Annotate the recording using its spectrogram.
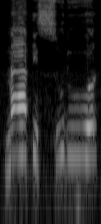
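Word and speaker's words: ما في الصدور: Then su, the Alif al-Wasli and lamu we jump them because they are silent letter. We say ma fi sudur sudur. Aha. This waw maddi saying draw the letter before me, meaning we should prolong this dalil dhamma.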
